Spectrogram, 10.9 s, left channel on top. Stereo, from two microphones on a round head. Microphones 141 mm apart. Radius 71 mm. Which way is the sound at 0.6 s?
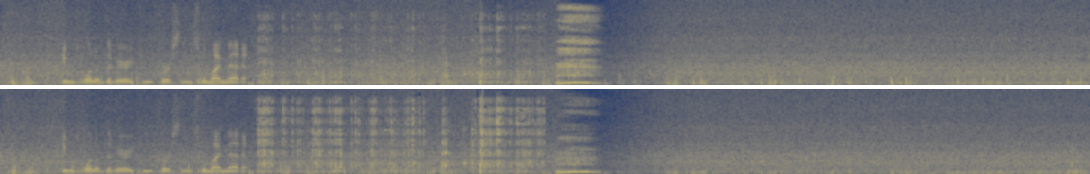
15° left (ahead or behind).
